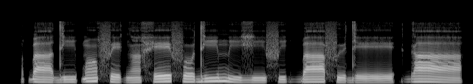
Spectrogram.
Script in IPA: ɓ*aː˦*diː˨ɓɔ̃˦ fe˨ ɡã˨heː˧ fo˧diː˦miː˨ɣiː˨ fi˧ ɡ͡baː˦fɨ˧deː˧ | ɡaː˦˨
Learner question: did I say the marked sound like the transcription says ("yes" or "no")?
no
